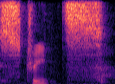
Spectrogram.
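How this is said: The word begins with a clear 'str' sound. "Whereas other people say streets"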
